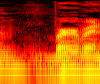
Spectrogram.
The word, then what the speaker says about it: Berman: Berman rhymes with Sherman.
